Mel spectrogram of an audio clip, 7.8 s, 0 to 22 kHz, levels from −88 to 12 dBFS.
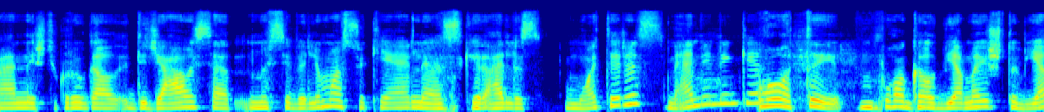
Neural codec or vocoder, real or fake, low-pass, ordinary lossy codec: codec, 44.1 kHz, 7.8 kbps, Pupu-Codec; fake; 14.4 kHz; AAC, 64 kbps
